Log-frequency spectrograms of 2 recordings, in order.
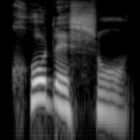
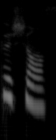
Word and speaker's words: Coup de Chance: Coup de Chance, I believe is the pronunciation.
